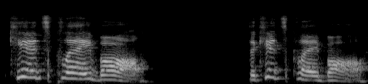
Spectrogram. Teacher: I barely said the word the.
